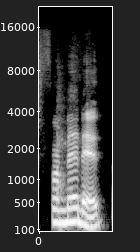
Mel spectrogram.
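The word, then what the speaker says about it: 4Minute: Yeah, I hope I'm pronouncing this correctly. 4 minute. – Yep. – Is it for minute? – It's for minute.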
